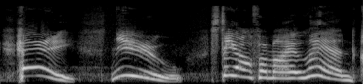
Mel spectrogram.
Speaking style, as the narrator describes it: he hollered

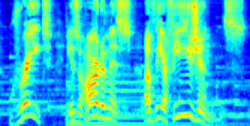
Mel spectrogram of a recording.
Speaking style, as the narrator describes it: beside themselves with anger and began to shout

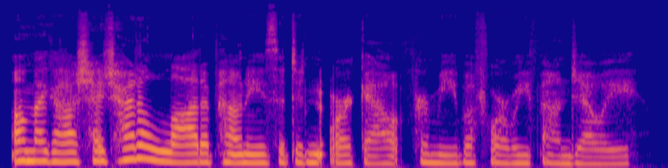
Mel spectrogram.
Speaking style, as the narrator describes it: said

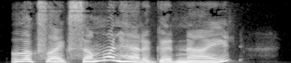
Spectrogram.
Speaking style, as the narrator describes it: Judy, the head nurse, cackled

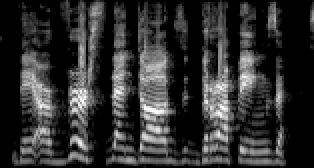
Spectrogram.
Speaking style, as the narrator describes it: screeched the Grand High Witch

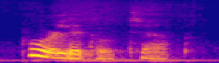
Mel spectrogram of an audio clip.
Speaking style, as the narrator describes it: he said softly to himself

